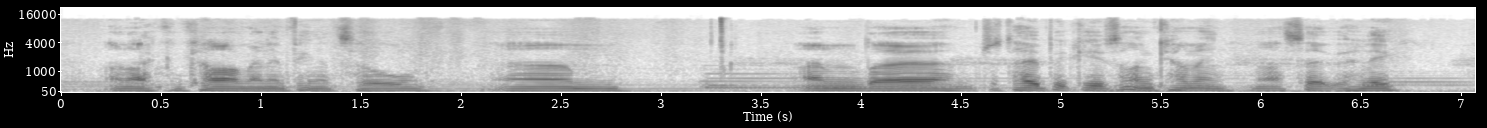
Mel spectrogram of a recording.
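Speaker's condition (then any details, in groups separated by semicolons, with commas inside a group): Cerebral palsy; bad wobble since childhood; diagnosed about five years ago; speech defect since childhood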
